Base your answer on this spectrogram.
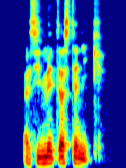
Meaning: metastannic acid
- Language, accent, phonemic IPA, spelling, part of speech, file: French, France, /a.sid me.tas.ta.nik/, acide métastannique, noun, LL-Q150 (fra)-acide métastannique.wav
